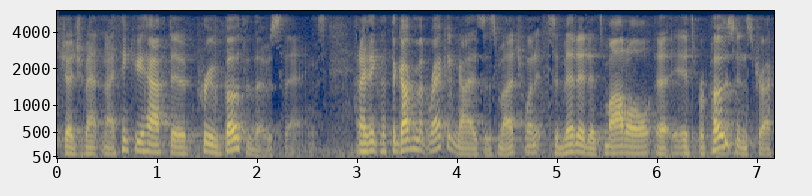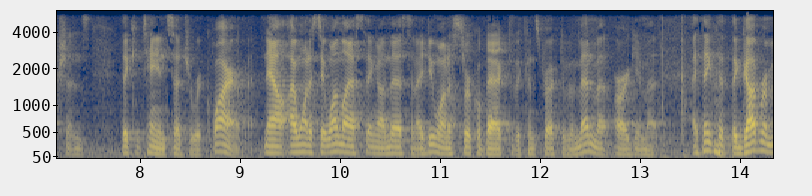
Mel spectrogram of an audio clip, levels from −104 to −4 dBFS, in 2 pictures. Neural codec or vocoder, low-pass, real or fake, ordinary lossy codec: none; 5.4 kHz; real; AAC, 48 kbps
